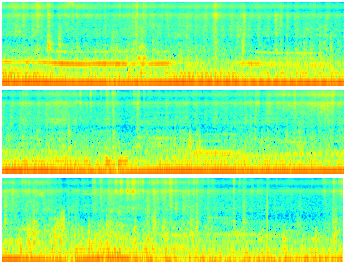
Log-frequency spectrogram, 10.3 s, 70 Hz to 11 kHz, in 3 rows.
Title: 4.No Piston Slap and Fan Obstruction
